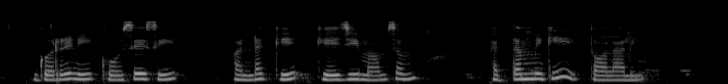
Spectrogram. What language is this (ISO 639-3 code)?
tel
